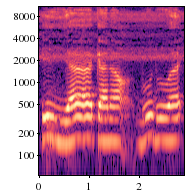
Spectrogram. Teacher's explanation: Jadi dalam mengucapkan iyyaka, ya, wa iyyaka itu harus disyidahkan, ya. Jangan ya, tapi harus disyidahkan.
